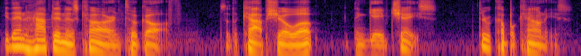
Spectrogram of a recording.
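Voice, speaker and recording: A man with a low voice co-hosts a relaxed podcast and tells a story with easygoing, dry humor. The recording is dry and close to the mic. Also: moderate pace, no room sound. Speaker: podcast co-host. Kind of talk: casual chat, telling a news story.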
